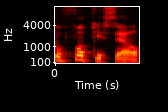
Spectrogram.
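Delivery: put-on New York or Boston accent. Acting out a company's blunt reply, in a New York or Boston accent. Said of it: "with a fucking New York or Boston accent".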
